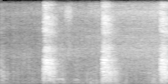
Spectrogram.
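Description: Air-operated diaphragm pump transferring fuel, its air exhaust puffing out in rhythmic hisses about every three-quarters of a second as it shifts on each stroke.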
